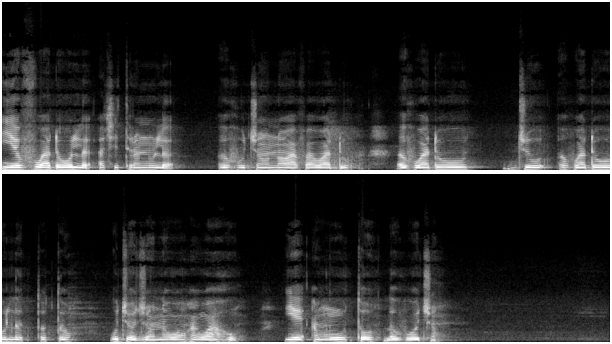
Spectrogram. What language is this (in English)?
Ewe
